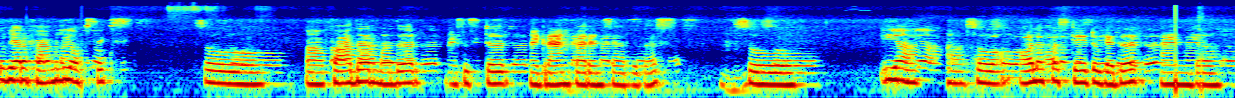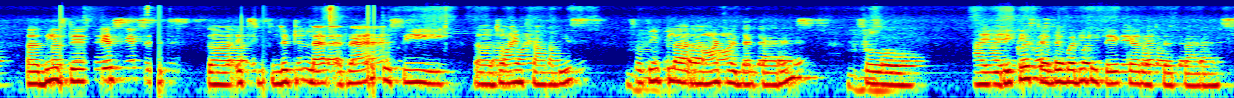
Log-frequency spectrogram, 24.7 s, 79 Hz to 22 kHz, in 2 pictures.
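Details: Male student with a high-pitched, feminine-sounding voice for 5 to 6 years, recorded before therapy on assessment day; puberphonia.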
